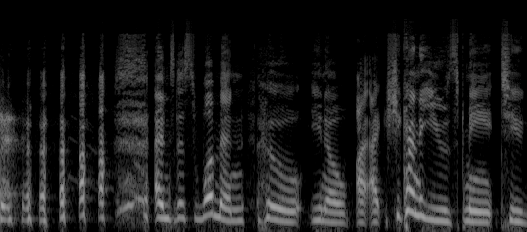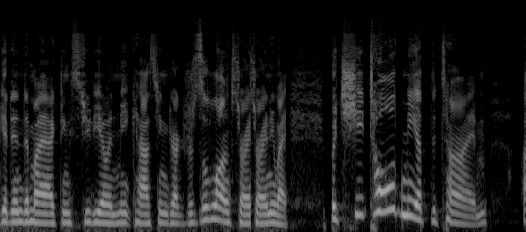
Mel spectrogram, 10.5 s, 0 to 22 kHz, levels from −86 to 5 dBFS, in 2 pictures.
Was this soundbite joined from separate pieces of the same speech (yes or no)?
yes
